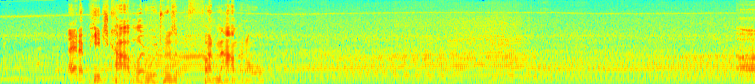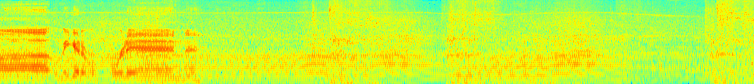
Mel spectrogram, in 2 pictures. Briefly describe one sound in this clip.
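A car engine hums steadily and rises as the car speeds up.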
